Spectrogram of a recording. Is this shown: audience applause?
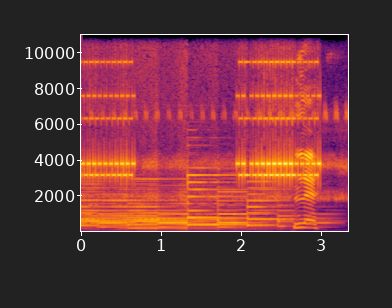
no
